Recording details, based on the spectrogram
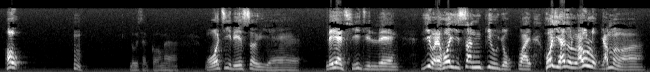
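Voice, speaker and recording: A menacing brothel boss in a seventies Hong Kong Cantonese radio serial. The delivery is sneering and theatrical, swinging widely in pitch. Grunts and sharp questioning barks punctuate the bullying. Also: male voice, very animated, moderate pace, full character voice. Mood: sneering menace. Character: cruel, menacing brothel boss who bullies captives. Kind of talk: 1970s radio drama acting.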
